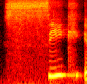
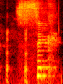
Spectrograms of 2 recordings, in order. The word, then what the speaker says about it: Sikh: And so Sikh is not the right way to say it. – Perfect. – Sikh is the right way to say it. Okay. And you know, my fellow Sikhs, we say it wrong. Uh-huh. And we do this because we don't want to make other people uncomfortable in how they pronounce words. But it actually is Sikh and Sikhi or Sikhism. Mm-hmm. It's not Sikh or Sikhism or Sikhi.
